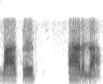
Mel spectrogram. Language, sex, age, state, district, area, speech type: Hindi, male, 18-30, Madhya Pradesh, Harda, urban, conversation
